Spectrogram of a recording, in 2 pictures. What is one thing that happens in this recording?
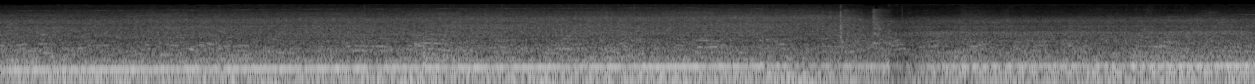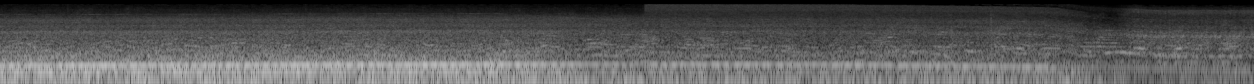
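A bus engine hums steadily, then winds down as the bus slows to a stop.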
